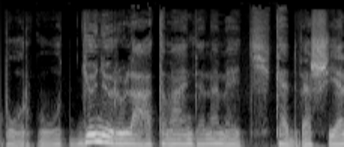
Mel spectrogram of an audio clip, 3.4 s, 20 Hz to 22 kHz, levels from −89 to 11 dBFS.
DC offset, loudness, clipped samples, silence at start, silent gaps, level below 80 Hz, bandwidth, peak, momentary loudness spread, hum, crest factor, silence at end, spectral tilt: under 0.1%; -21 LUFS; under 0.1%; 0.05 s; none; -50 dBFS; 18 kHz; -6 dBFS; 14 LU; none; 14 dB; 0 s; -5.5 dB/octave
